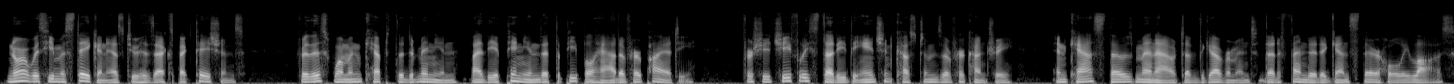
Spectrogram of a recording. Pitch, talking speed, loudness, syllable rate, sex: 110 Hz, 200 wpm, -22 LUFS, 5.5 syllables/s, male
